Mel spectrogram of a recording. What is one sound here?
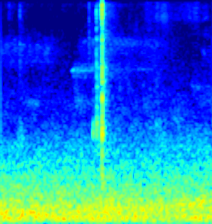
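A wooden rifle clacks once as a man raises it to his shoulder.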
